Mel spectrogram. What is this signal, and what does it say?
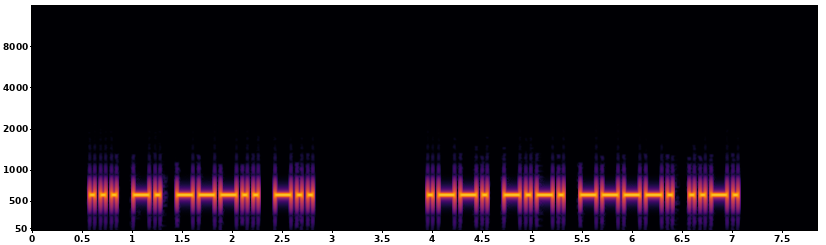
Morse code, heard as a keyed tone, about 22 wpm, 600 Hz. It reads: SN8D PC9F
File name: Callsigns-22wpm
